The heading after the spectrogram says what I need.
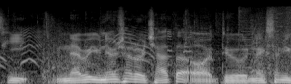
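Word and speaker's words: horchata: It's spelled with an H like orchata but the H is silent so it's orchata.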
